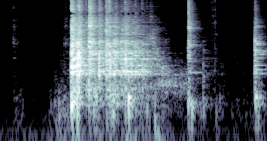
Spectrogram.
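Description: Metal cans tumble and clatter onto a wooden table.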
